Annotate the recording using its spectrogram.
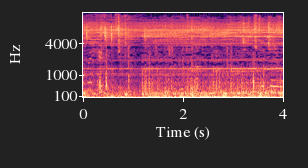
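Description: Vehicle cabin noise while driving on a rough dirt road: a steady low rumble with frequent short knocks and rattles as the vehicle bumps along.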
